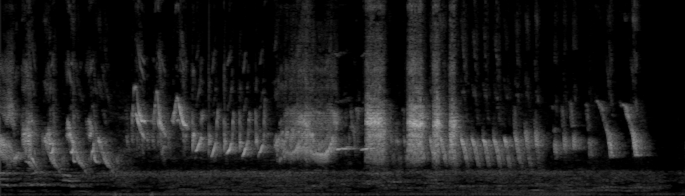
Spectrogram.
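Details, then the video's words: European goldfinch singing: a rapid, continuous twittering of bright, high chirps mixed with buzzy, tinkling trills, with a low steady hum underneath. "golden finch singing nicely طيور الحسون الذهبي تغني بشكل جميل"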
